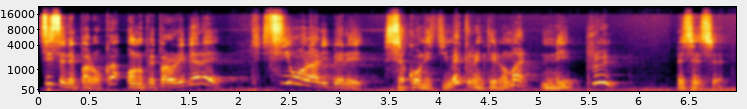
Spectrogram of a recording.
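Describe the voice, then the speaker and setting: A man at a moderate pace. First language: not French (speaking French). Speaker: lawyer. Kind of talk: interview.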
